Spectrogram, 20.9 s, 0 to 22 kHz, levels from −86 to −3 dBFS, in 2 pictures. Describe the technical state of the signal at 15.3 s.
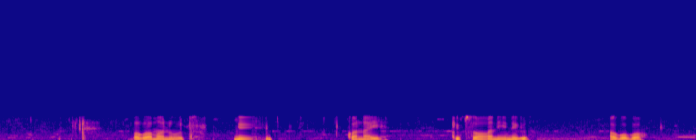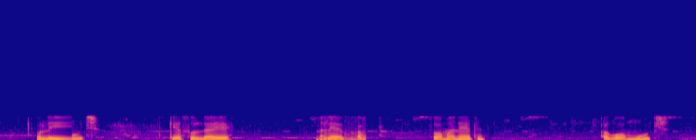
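At 15.3 s the speech is inside a burst of lost iLBC frames (15.21–15.94 s). The decoder repeats the last pitch cycle with added noise, so each gap becomes a held, buzzy vowel, the longest about a fifth of a second. Unlike a plain dropout the gap is filled, and clean speech resumes almost at once. Underneath, the iLBC codec holds the band to about 150 Hz–3.7 kHz, with a rough, synthetic grain present throughout, not only here.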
